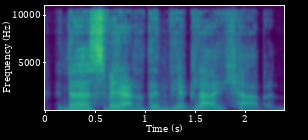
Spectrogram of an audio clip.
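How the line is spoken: Murmur. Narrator (German): murmelte er

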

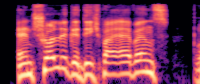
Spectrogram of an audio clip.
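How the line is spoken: Bellowing. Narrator (German): brüllte James

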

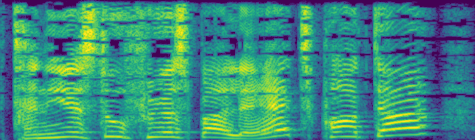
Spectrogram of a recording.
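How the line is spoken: Calling out mockingly. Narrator (German): rief Malfoy

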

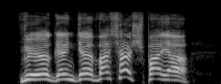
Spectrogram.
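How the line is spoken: Called out. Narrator (German): rief Professor Tofty

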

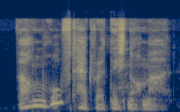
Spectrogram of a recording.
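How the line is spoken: Whisper. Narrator (German): flüsterte er

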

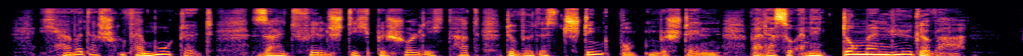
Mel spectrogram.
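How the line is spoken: Whisper. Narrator (German): flüsterte Hermine

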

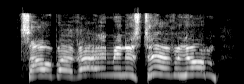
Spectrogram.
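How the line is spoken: Roaring. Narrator (German): brüllte Onkel Vernon

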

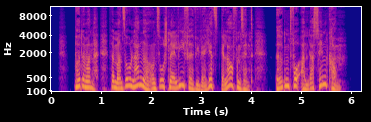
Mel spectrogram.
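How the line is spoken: Breathless, panting. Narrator (German): sagte Alice, noch immer keuchend

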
